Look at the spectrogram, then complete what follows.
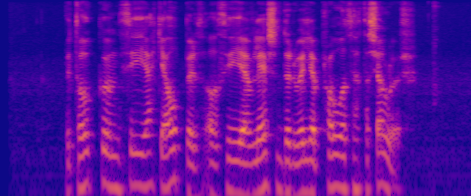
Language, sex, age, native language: Icelandic, male, 20-29, Icelandic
